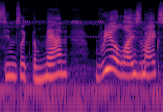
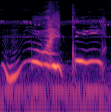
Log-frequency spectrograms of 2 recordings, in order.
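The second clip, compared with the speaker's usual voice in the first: high, loud character call; put-on character voice; 4 semitones higher, 7 dB louder, slower than usual. Sister calling out to Michael, high put-on character voice. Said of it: "I don't know why I gave her that voice".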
